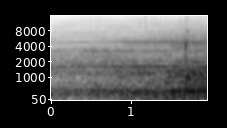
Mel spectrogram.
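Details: Coleman Mach RV furnace (RP-30Q) after a thermostat swap; it originally came on, shut off and wouldn't relight, and the sail switch was questioned. A steady low roar builds smoothly into an even hum: the burner lit and is running normally.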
